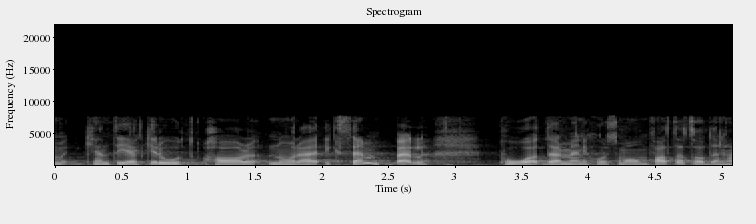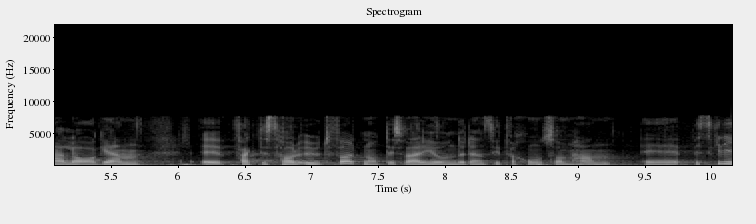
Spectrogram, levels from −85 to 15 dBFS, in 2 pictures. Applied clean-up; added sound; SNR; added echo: none; none; none; none.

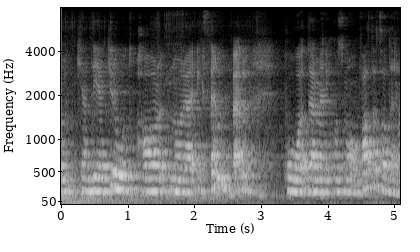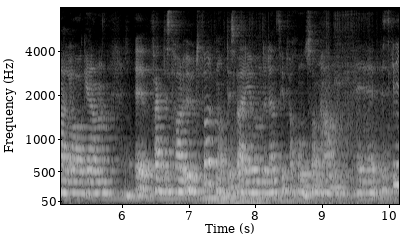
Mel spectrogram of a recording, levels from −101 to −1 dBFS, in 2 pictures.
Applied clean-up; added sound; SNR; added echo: none; Squeak; 15 dB; reverberation time 1.3 s.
